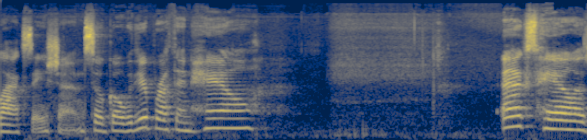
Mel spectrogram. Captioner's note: breathes deeply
